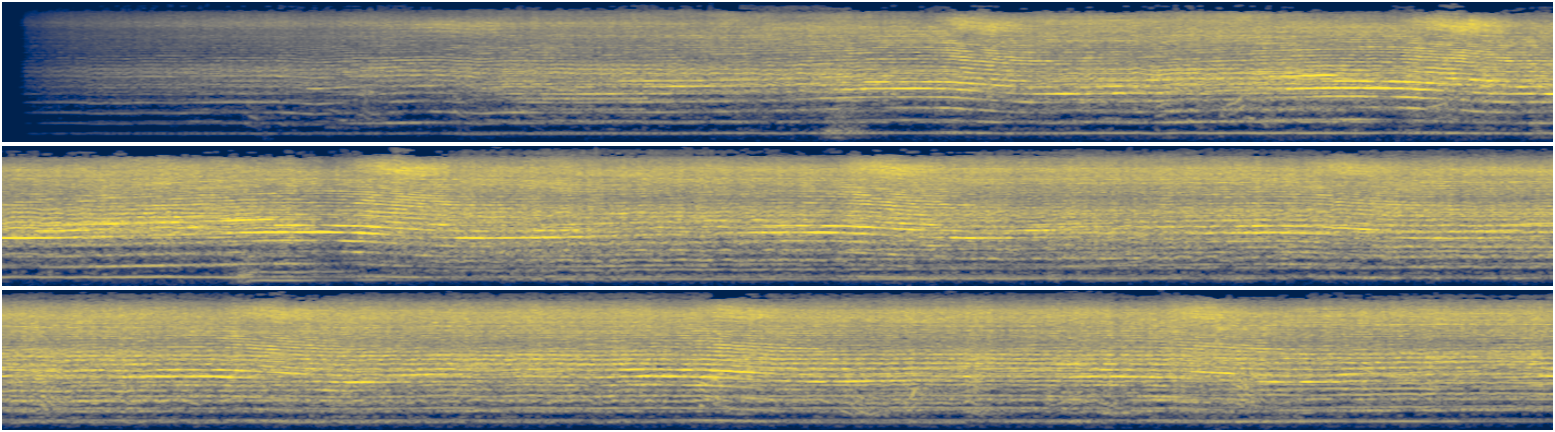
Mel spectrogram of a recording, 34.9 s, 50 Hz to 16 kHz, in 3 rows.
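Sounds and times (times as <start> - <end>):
model aircraft engines buzzing: 0.2 - 34.9.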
